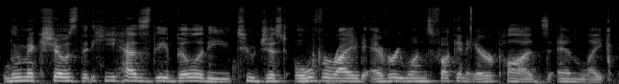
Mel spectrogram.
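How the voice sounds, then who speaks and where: A man's voice: on the high side, steady tone, moderate pace. A man co-hosting a casual podcast, rambling, swearing freely and laughing often. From United States. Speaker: podcast co-host. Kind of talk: casual chat.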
